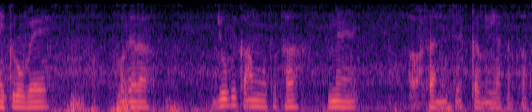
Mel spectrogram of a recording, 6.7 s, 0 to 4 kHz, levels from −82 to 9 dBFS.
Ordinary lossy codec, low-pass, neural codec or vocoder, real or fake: none; 3.6 kHz; codec, 16 kHz, 4 kbps, FunCodec, trained on Chinese and English, 50 frames a second; fake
